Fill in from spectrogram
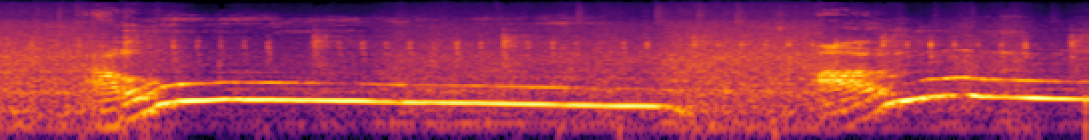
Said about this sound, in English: This dog is howling nonstop.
